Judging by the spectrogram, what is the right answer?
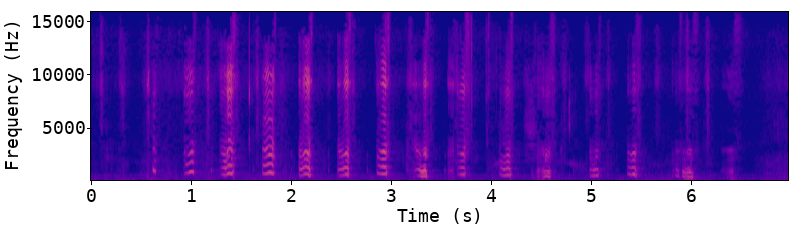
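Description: A three-week-old French bulldog puppy whimpering in a quick string of short, high-pitched cries, about two or three a second, each rising and falling in pitch.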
